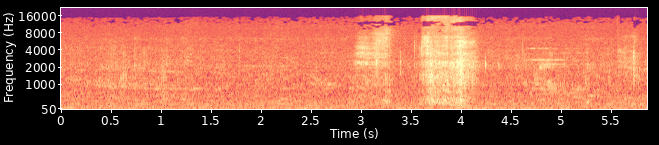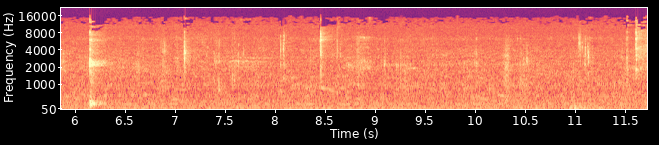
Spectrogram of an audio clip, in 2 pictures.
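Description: Metal cutlery clinks and scrapes against a ceramic plate.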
